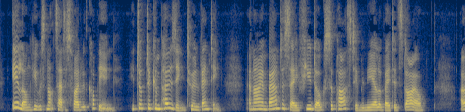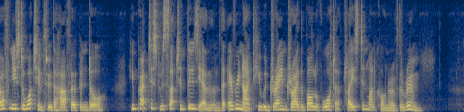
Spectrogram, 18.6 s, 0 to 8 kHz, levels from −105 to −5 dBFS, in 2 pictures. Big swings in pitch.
Yes: wide, 5.8 semitones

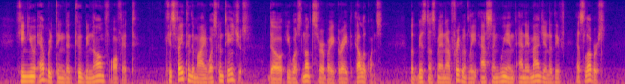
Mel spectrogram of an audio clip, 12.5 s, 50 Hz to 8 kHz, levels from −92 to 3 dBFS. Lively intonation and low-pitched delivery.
No: average, 4.1 semitones; low, 105 Hz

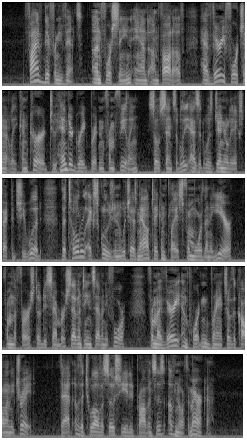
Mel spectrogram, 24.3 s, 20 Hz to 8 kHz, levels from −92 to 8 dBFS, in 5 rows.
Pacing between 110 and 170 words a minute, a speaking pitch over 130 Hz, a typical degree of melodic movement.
No: average, 155 wpm; low, 115 Hz; average, 3.8 semitones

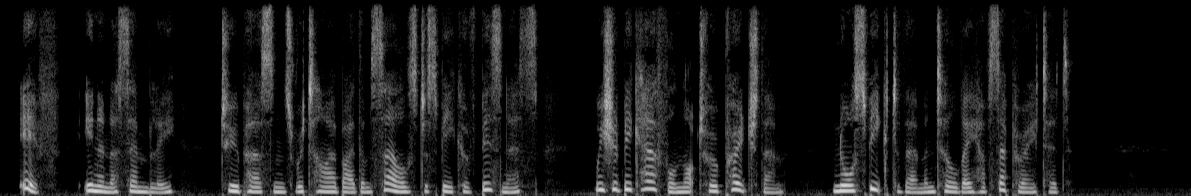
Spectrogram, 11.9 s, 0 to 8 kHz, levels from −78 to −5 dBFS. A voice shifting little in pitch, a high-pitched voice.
No: average, 3.7 semitones; high, 195 Hz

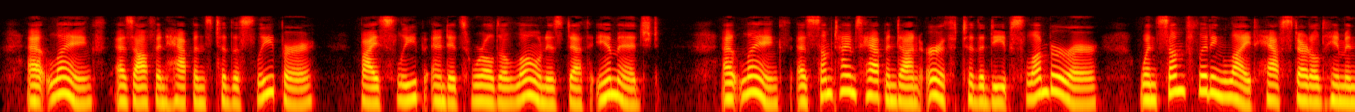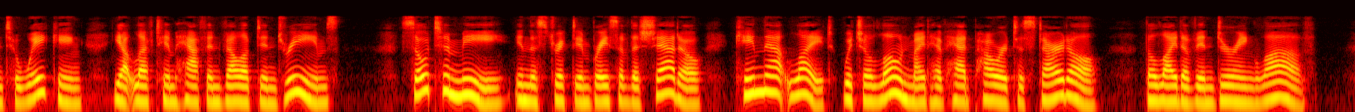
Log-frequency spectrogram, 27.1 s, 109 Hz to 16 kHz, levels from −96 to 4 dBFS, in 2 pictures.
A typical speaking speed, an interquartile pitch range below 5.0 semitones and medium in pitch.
Yes: average, 150 wpm; average, 4.0 semitones; medium, 180 Hz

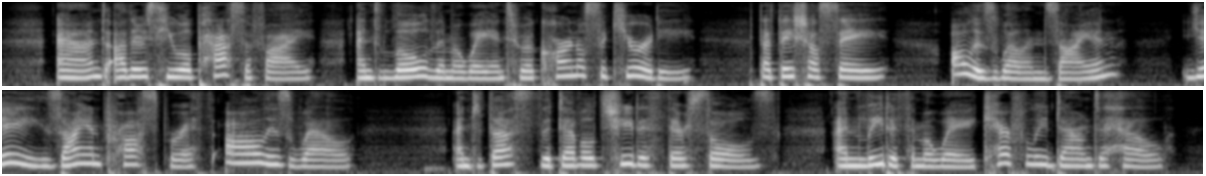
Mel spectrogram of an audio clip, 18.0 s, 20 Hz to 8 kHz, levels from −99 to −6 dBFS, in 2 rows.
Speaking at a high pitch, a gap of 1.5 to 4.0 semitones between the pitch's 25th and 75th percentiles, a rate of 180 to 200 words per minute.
No: high, 225 Hz; average, 3.4 semitones; average, 140 wpm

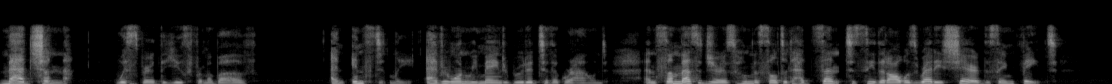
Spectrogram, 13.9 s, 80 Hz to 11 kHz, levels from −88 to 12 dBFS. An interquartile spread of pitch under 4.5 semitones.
Yes: average, 3.2 semitones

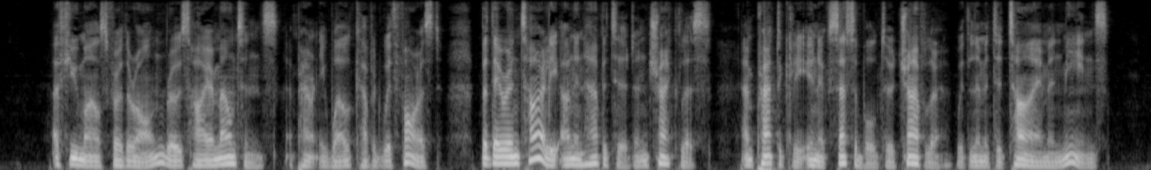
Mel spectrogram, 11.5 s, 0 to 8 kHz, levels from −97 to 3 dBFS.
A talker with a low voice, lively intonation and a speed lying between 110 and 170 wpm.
Yes: very low, 90 Hz; wide, 6.6 semitones; average, 160 wpm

